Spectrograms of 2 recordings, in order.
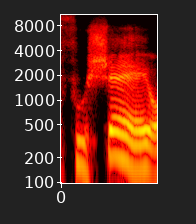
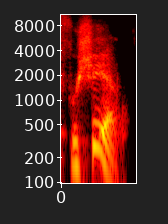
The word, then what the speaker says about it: Fucher: So with Eddie Fushia making it 6-10 after the extras, by the way, Fushia, F-U-C-H-E-R, so I would have assumed Fouché or Fusher, but apparently it's Fushia.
